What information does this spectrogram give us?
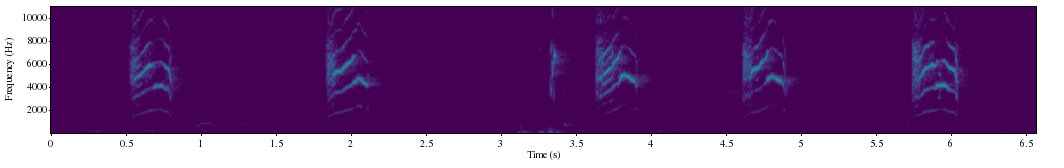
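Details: Sogon bird answering a lure call, giving loud, sharp, descending 'cuiit' notes, one roughly every second, with a brief low thump between them.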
